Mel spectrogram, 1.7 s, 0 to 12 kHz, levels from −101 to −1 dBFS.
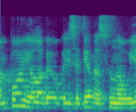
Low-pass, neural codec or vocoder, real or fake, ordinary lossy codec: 7.2 kHz; none; real; MP3, 96 kbps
